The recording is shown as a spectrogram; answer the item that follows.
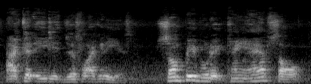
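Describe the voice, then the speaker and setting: A man's voice: medium pitch, brisk, warm tone, slight background noise. A man, casually and bluntly giving his opinion on food while eating. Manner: blunt, folksy, dry humor, talks with mouth full. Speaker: taste tester, host's husband.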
